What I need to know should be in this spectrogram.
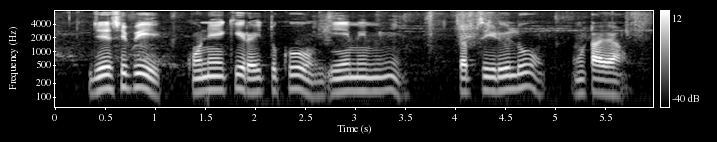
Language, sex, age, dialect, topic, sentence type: Telugu, male, 18-24, Southern, agriculture, question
